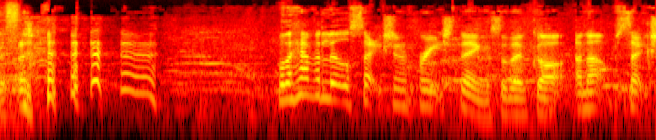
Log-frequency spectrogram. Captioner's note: laughs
